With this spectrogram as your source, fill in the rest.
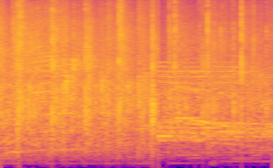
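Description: A church congregation claps for Jesus in dense, lively applause, with a few voices and low sustained tones underneath the clapping throughout.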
